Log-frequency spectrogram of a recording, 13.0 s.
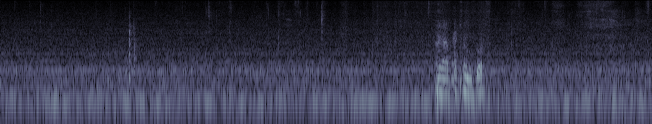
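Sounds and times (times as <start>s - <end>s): steady low hum: 0.0s - 13.0s
chewing mouth sounds: 4.0s - 6.8s.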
